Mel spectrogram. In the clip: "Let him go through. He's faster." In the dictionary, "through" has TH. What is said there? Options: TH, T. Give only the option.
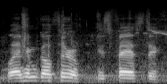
TH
